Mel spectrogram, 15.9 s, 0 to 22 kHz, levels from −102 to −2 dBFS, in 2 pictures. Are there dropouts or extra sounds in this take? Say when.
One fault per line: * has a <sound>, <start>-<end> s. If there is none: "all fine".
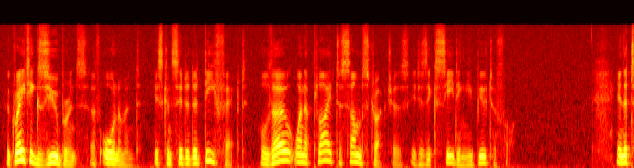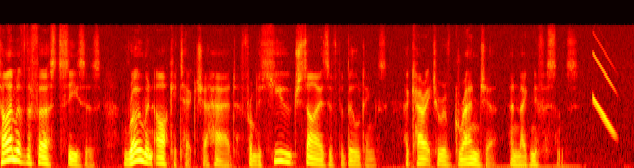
* has a chirp, 15.3-15.7 s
